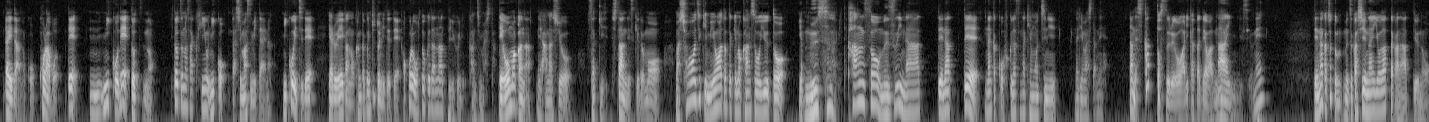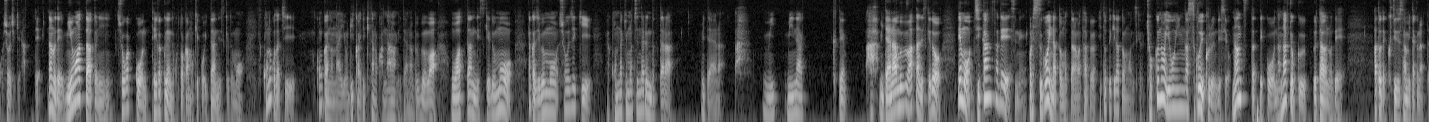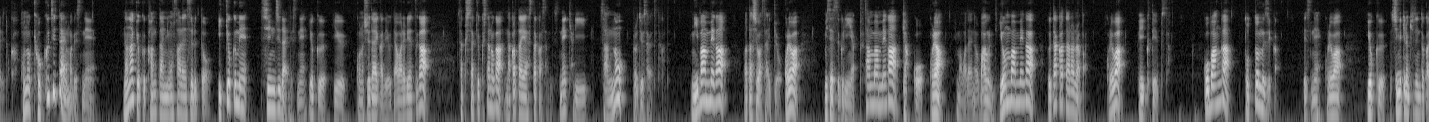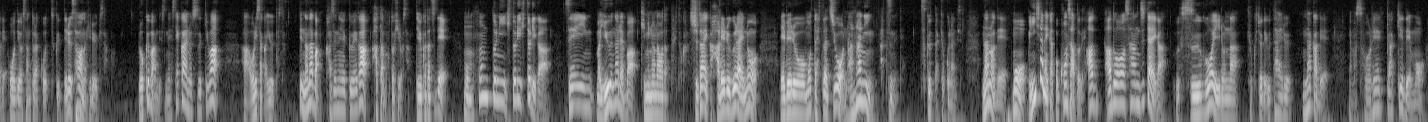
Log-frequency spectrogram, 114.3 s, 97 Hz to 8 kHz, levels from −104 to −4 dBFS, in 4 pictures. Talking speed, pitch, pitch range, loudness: 375 characters per minute, 140 Hz, 115-175 Hz, -32 LUFS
